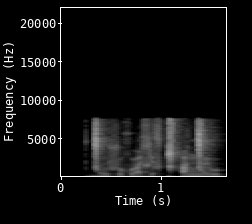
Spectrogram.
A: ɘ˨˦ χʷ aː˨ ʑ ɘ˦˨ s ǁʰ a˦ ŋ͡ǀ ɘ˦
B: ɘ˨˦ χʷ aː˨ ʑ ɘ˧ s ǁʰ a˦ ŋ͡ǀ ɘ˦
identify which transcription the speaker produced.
B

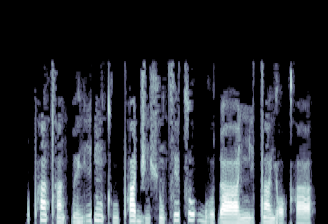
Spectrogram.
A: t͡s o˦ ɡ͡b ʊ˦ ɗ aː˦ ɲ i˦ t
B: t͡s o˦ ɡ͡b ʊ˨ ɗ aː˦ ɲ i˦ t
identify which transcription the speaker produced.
B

